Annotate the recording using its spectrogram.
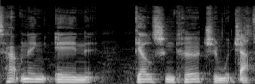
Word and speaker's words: Gelsenkirchen: I'm saying Gelsenkirchen.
